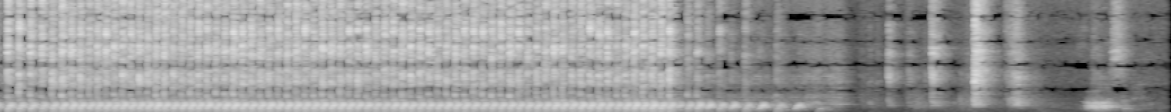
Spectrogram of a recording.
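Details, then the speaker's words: Honda Ruckus project-bike engine first fire-up, no exhaust fitted, no throttle cable so throttled by hand: loud, sharp open-pipe popping at a steady fast beat for five seconds, then cutting out; engine runs fine unmuffled. "now there's no new exhaust on there so I'm not gonna run it very long so let's give it another go"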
